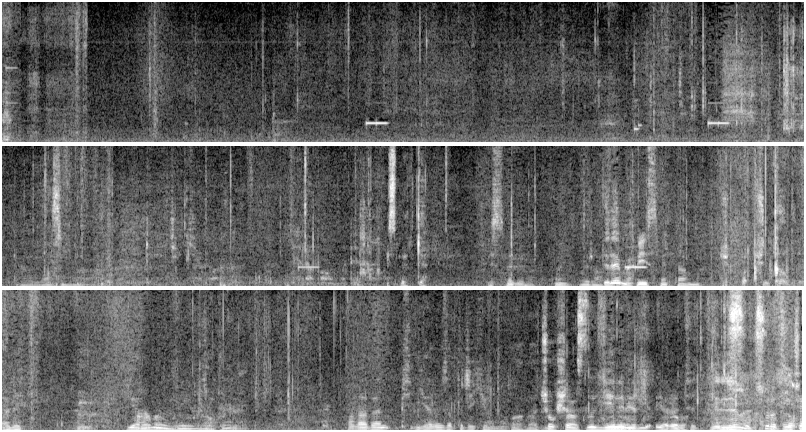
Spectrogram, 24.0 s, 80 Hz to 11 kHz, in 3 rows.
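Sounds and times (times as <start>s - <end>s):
rustling and handling noise: 0.0s - 24.0s
short electronic beeps: 7.1s - 7.3s, 14.2s - 14.5s.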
